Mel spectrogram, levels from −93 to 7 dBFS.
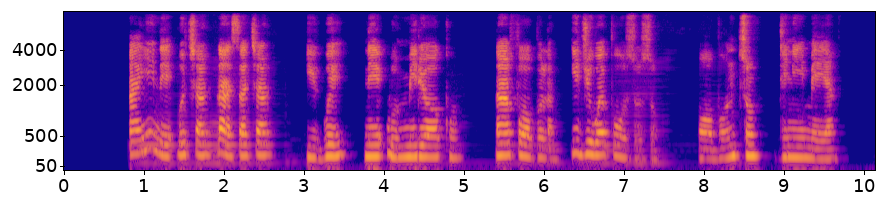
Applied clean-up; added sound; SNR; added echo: neural mask model DeepFilterNet 3.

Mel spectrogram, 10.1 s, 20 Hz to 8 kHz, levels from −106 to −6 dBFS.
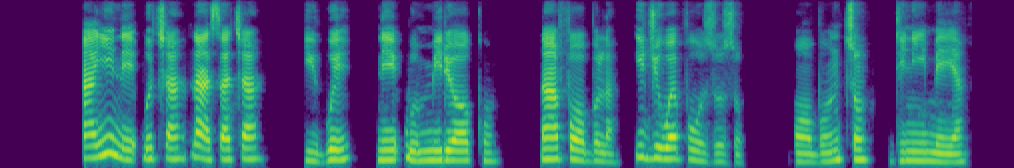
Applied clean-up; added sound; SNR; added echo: none; none; none; none.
